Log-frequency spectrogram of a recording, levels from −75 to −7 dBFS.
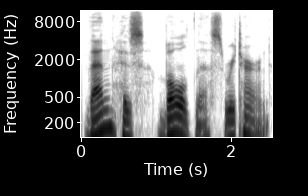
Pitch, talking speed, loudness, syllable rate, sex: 110 Hz, 95 wpm, -17 LUFS, 3.1 syllables/s, male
